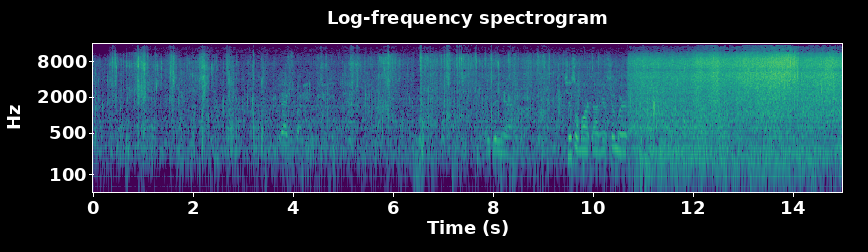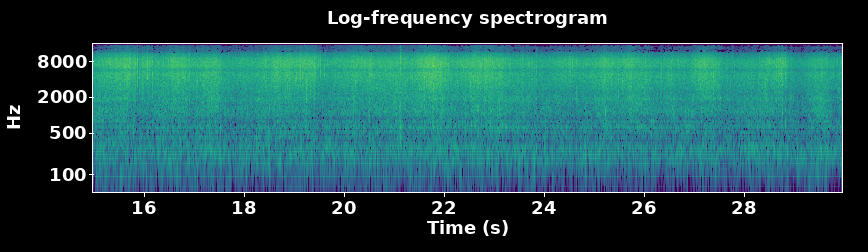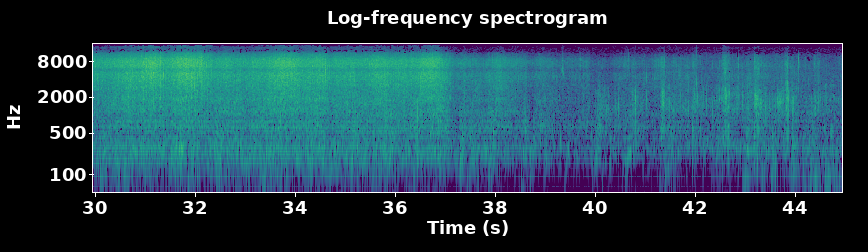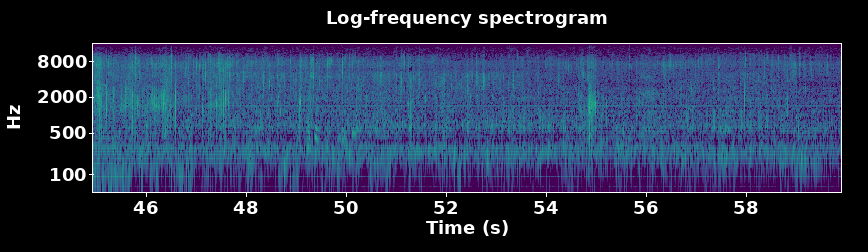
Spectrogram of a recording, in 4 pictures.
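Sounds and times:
geyser spraying water and steam: 0.2 - 59.9.

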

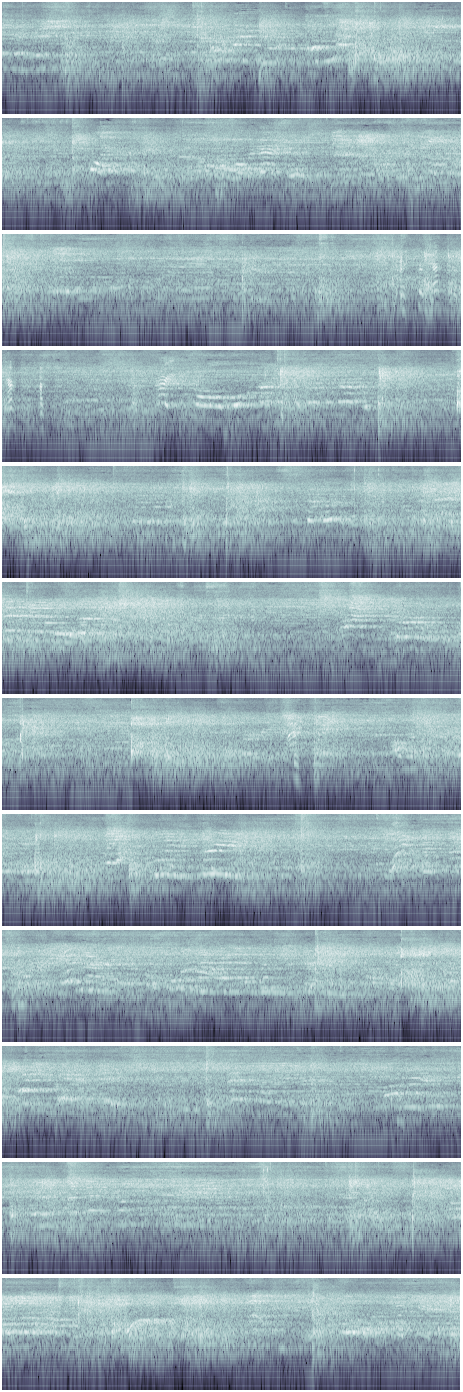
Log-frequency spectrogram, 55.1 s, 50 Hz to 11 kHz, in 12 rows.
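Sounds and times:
background chatter: 0.0 - 55.0
music: 0.0 - 55.0.

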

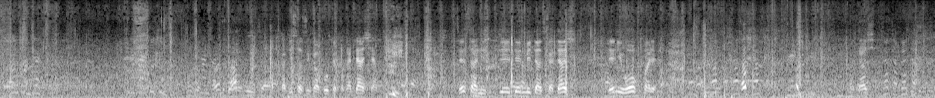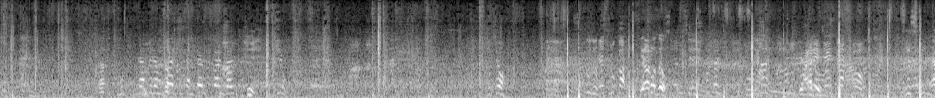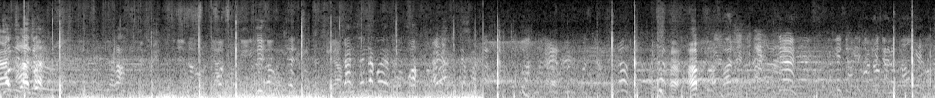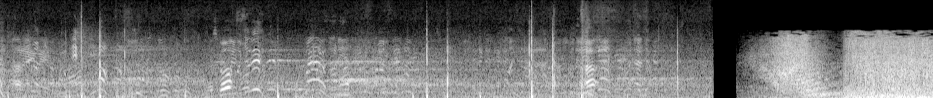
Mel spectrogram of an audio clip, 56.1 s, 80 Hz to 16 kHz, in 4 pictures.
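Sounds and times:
footballs being kicked: 2.3 - 15.6, 22.1 - 38.5
players calling out: 21.1 - 30.3, 33.0 - 52.7
wind buffeting microphone: 28.1 - 35.3
whoosh: 53.1 - 56.0.

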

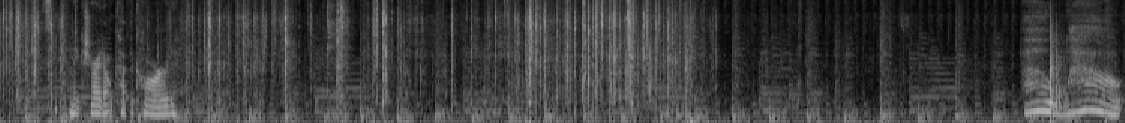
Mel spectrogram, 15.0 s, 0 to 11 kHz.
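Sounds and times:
scissors cutting bag: 0.0 - 1.0, 1.8 - 9.6
foil plastic bag crinkling: 0.0 - 9.6
quiet background music: 0.0 - 15.0.

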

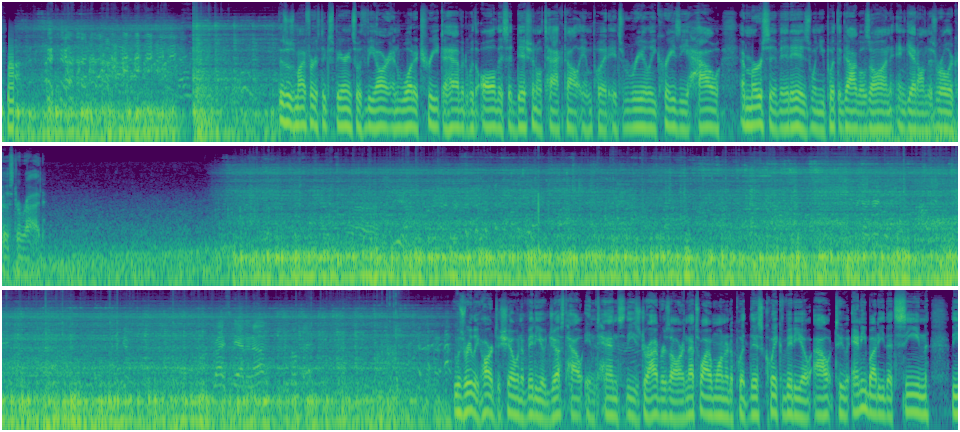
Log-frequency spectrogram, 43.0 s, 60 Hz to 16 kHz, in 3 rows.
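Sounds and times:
heavy low rumble: 11.8 - 37.6
faint voices: 18.0 - 38.2.

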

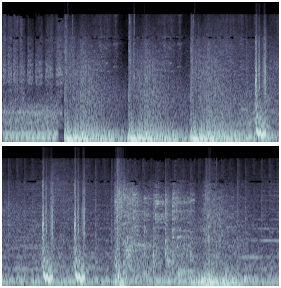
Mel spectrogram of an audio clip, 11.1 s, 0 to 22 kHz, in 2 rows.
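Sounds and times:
deep boom hits: 1.2 - 5.4.

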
